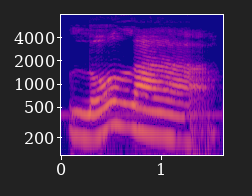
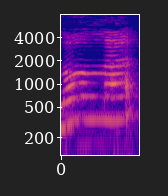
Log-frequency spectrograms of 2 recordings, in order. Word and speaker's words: Lola: you that in tagalog we call our grandmas lola what letter does lola start with that's right starts with the letter l l makes a sound that's right i love her and she loves me and lola is her name-o l-o-l-a-l-o-l-a so lola is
